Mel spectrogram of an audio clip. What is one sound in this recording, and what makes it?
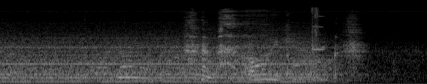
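A microwave oven hums steadily, then stops.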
